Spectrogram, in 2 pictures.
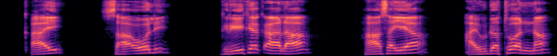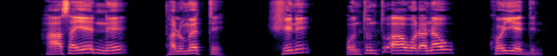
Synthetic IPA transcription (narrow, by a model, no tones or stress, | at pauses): kʼɐj | saːʔo̞ːlɪ | ɡɪɾiːkɛkʼaːlaː | haːs̬ɐjɪja | ʔɐjhʊd̪ɐt̪ʊwaːnːɐ | haːsɐjeːnːɛ | pɐlʊmɛt̪ːḛ | ʃɪn | ʔʊnt̪ːʊnt̪ːʊaːwɔɗɐnɐw | kɔjːe̞ːd̪ːɪn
